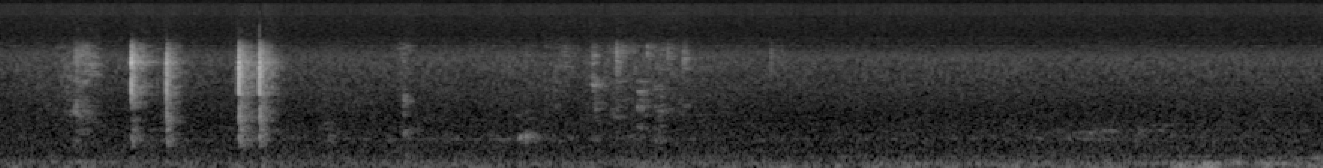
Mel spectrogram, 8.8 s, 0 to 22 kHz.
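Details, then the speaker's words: Orbea Rise mountain bike with about 200 miles: sharp creaking clicks under load from the top linkage/frame bearing. The driver-side linkage was over-torqued, binding the bearings; releasing that pressure stopped the creak. "yep now i'm really pulling and pushing harder just to make that sound okay at least i know where it's coming from"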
